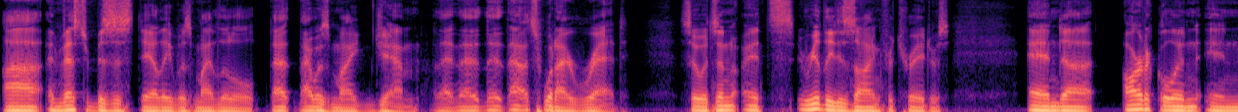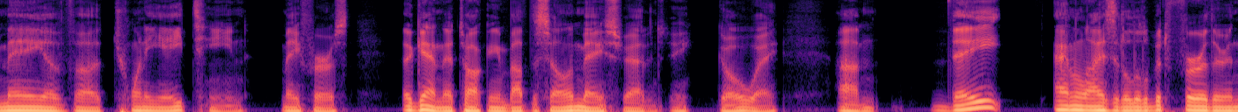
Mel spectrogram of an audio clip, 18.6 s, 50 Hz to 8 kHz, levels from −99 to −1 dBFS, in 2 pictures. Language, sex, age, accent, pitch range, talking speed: English, male, 40-59, American, 85-115 Hz, 185 wpm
